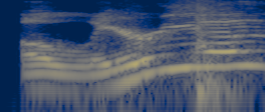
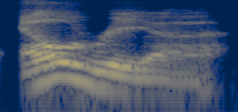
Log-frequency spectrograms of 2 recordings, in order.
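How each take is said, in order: First: The name is said as Illyria. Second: The name is said as Elria. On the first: The speaker calls it right. "oh, that's how it's pronounced" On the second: The speaker calls it wrong. "normally we stay in uh"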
